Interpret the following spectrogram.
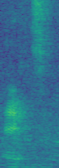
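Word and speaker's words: eggs: जैसे हमने कहा एग्स, ये एक्स नहीं है, एग्स, ज लगेगा।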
